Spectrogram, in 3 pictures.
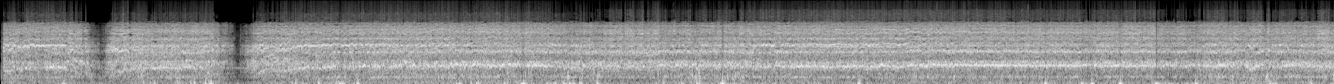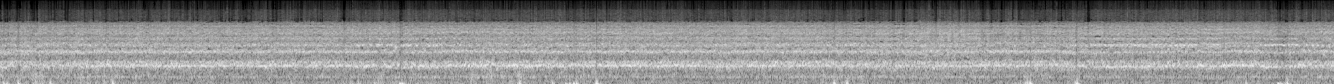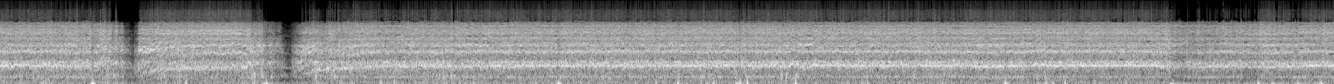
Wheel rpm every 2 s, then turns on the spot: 150, 160, 220, 220, 210, 230, 230, 230, 230, 230, 230, 220, 220, 210, 140, 210, 230, 230, 230, 220.
none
